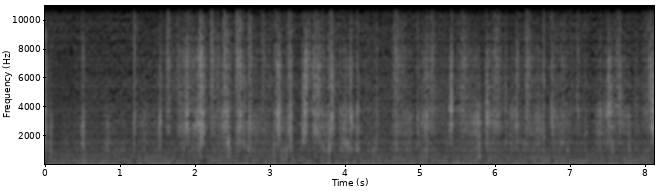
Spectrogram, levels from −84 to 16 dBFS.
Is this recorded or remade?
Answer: remade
